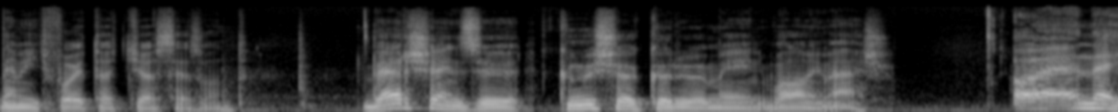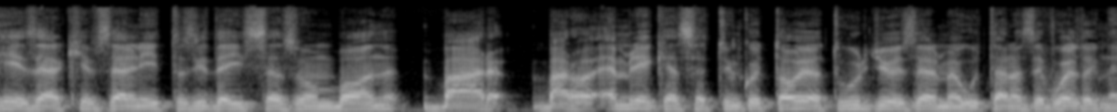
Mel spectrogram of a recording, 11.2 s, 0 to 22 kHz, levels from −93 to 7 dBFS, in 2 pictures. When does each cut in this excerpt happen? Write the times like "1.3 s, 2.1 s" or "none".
2.7 s, 7.6 s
